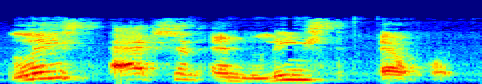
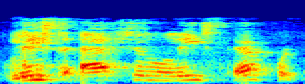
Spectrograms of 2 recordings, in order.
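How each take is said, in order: First: "Least action and least effort" slowly, word by word; slow emphasis. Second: Said in the usual way. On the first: Real, not acted. Student repeating "Least action and least effort" from the lecture, slowly emphatic. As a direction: spell out "Least action and least effort" at a measured pace.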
